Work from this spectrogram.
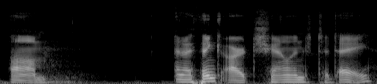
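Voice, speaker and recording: Low-voiced man explaining with many ums. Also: clear, resonant tone. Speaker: podcast co-host. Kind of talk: casual chat.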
